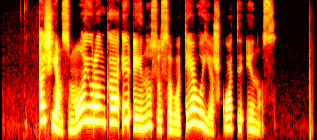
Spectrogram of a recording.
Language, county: Lithuanian, Klaipėda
